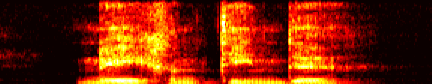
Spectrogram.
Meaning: abbreviation of negentiende (“nineteenth”); 19th
- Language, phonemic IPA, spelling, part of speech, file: Dutch, /ˈneɣə(n)ˌtində/, 19e, adjective, Nl-19e.ogg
